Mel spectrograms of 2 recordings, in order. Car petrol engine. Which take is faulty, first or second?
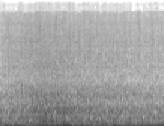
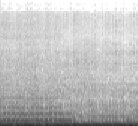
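second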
